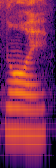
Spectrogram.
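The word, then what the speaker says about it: 愛: In Cantonese it's ngoi. In Japanese it's I.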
